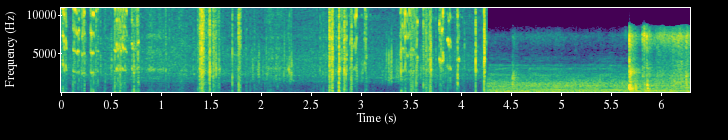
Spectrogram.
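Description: Crinkling and crackling of a thin foam packing sheet being pulled and crumpled off a new electric minibike, in quick irregular bursts. The crackling cuts off abruptly about four seconds in, leaving a quieter steady background.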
